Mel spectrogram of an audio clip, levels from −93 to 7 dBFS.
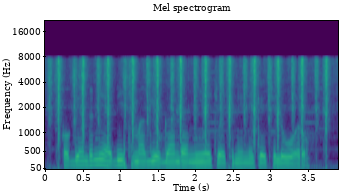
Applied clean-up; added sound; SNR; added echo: none; Rattle (instrument); -4 dB; none.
